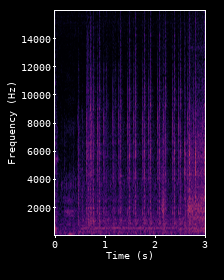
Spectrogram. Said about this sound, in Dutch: Er komt een papiertje uit de machine rollen.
